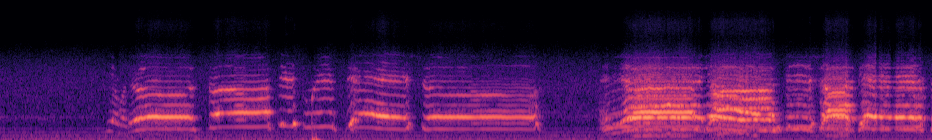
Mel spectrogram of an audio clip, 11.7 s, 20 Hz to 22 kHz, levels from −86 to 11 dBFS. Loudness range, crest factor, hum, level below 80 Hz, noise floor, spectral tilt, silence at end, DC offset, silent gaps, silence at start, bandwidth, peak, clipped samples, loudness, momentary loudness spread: 6 LU; 14 dB; none; -46 dBFS; -47 dBFS; -5.5 dB/octave; 0.1 s; under 0.1%; none; 1.35 s; 5.2 kHz; -2 dBFS; under 0.1%; -16 LUFS; 16 LU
